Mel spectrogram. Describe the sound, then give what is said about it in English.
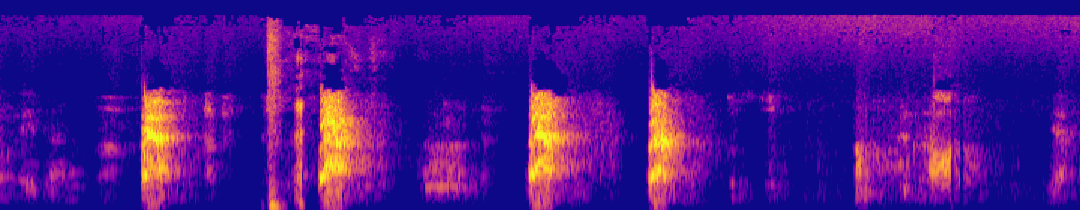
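Dogs bark in sharp, loud bursts spaced a second or so apart, mixed with a person talking between and over the barks. “God, the fucking dogs. Oh my gosh, you're safe. Shut up, dogs.”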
